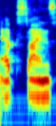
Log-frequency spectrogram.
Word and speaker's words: Epstein: to correctly pronounce Brian Epstein's last name and yes it is Epstein it is notep that is the one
